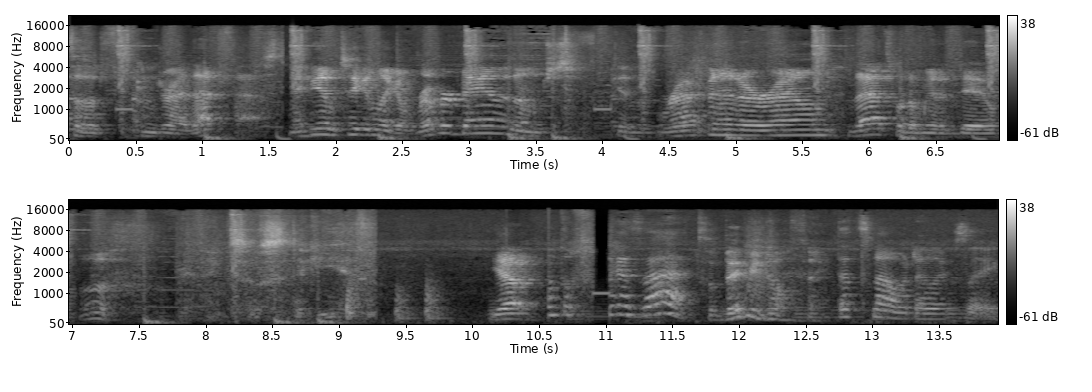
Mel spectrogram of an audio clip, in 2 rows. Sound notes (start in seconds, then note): 8.8 knocks on door three times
